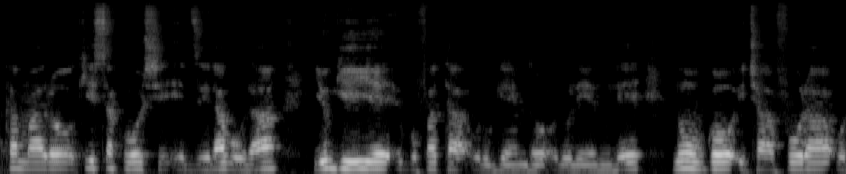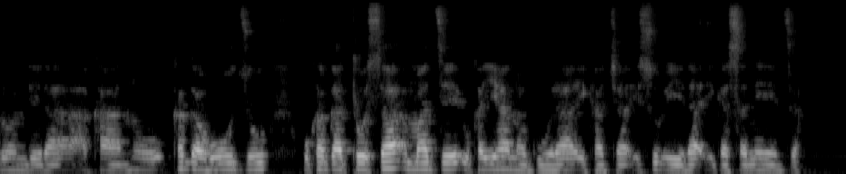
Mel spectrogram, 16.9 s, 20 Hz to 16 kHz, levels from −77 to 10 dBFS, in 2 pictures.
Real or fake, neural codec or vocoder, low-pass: real; none; 14.4 kHz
